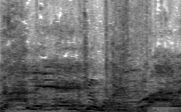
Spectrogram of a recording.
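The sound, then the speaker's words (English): A young child screams loudly at an airport ticket counter, high wavering cries rising and falling over a constant noisy background of a crowded space. “The screams of a young black child as what is apparently another case of passengers behaving badly.”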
